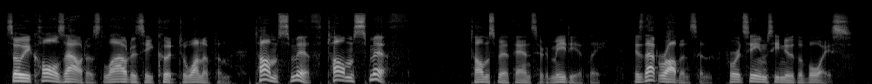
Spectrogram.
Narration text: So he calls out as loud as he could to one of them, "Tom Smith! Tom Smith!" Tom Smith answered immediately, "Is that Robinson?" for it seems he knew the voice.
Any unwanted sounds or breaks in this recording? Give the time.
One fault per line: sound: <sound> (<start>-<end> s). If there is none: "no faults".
no faults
